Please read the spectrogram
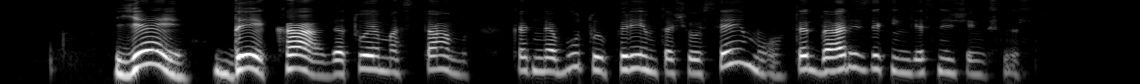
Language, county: Lithuanian, Marijampolė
